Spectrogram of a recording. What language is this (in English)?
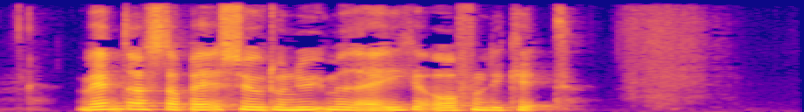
Danish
